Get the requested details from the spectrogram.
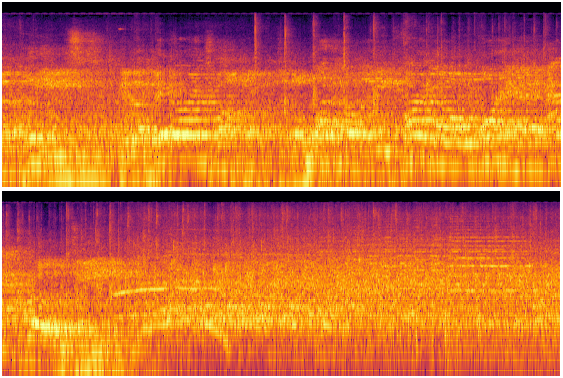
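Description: A large crowd cheers and chatters in a big echoing arena.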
